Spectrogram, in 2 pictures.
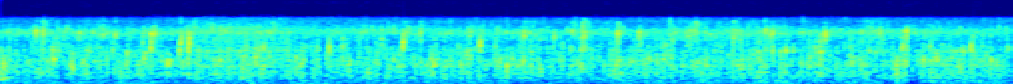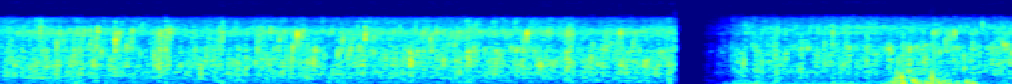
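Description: Tilapia curry with papaya bubbling in a pot, a steady loud sizzling and boiling hiss that runs throughout, broken by a brief cut near the end.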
